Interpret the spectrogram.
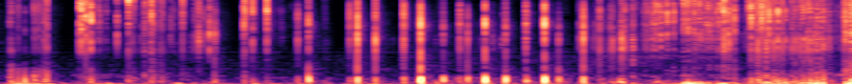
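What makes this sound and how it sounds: Long acrylic nails tap and scratch along the ridges of a spiral-twisted white plastic unicorn makeup brush handle with a metal ferrule, held in one hand. A rapid series of dry, bright clicks stops instantly with no ring. The clip ends in a denser, hissy scratching rasp.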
